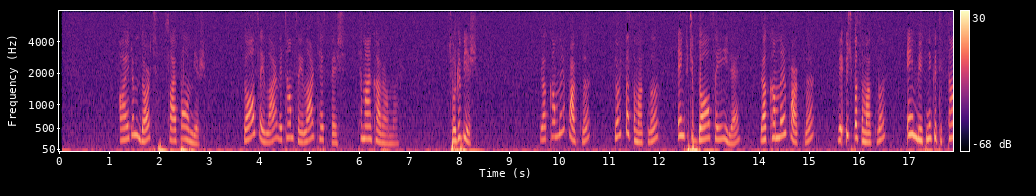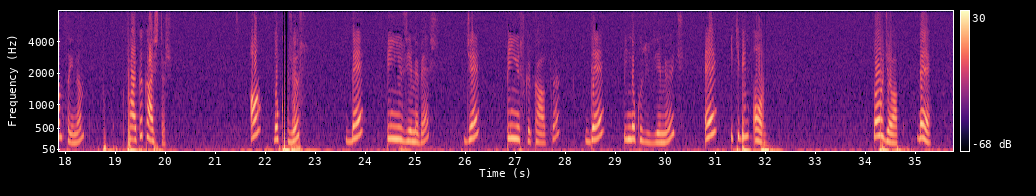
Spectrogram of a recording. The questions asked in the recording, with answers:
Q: Rakamları farklı, 4 basamaklı, en küçük doğal sayı ile rakamları farklı ve 3 basamaklı, en büyük negatif tam sayının farkı kaçtır?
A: Doğru cevap B.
